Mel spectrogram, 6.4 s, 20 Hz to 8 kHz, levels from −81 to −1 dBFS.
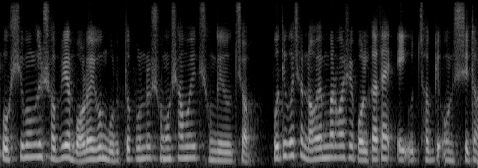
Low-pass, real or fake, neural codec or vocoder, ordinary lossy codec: none; fake; codec, 16 kHz, about 1 kbps, DyCAST, with the encoder's durations; none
